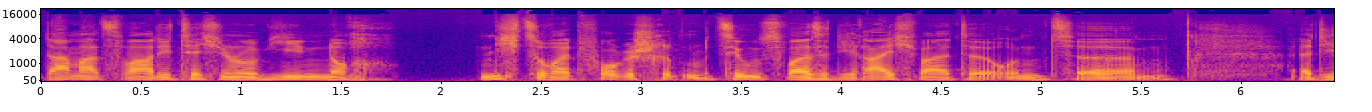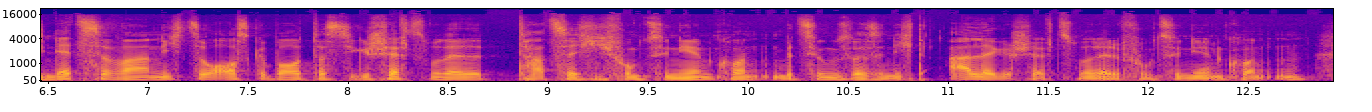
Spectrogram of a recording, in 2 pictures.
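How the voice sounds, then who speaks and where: A man with a fairly low pitch against noticeable background noise. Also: fairly even intonation, fairly quick pace. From Cologne, Germany. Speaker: venture capital investor. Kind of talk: interview. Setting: studio.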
